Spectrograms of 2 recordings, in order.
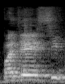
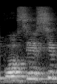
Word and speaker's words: possessive: Number 10 में हम लोग पढ़ेंगे प्यारे बच्चों पजेसिव pronoun, POSSESSIVE, पजेसिव pronoun. प्यारे बच्चों इसको कभी भी पॉसेसिव नहीं बोलिएगा, POSSESSIV पॉसेसिव नहीं बोलिएगा, इसका उच्चारण होता है पजेसिव प्रोनाउन।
